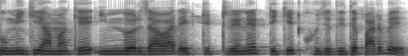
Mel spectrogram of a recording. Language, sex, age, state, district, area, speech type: Bengali, male, 30-45, West Bengal, Purba Medinipur, rural, read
